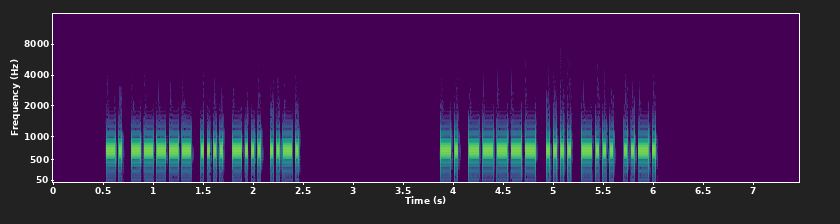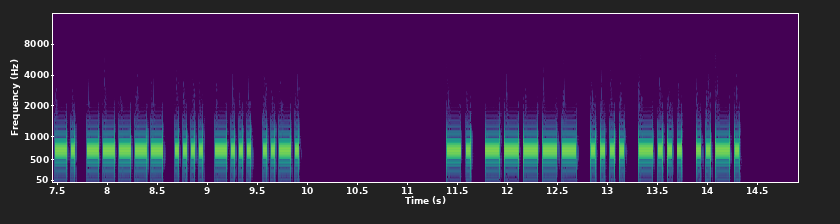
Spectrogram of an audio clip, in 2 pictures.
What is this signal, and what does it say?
Morse code, heard as a keyed tone, about 32 wpm, 700 Hz. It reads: N0HBF N0HBF N0HBF N0HBF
